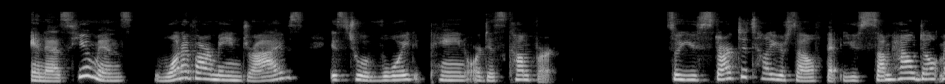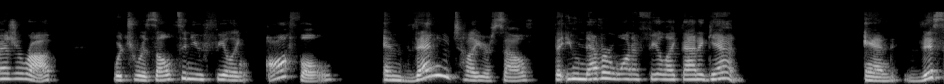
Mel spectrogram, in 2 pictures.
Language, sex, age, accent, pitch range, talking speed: English, female, 30-49, American, 195-270 Hz, 150 wpm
